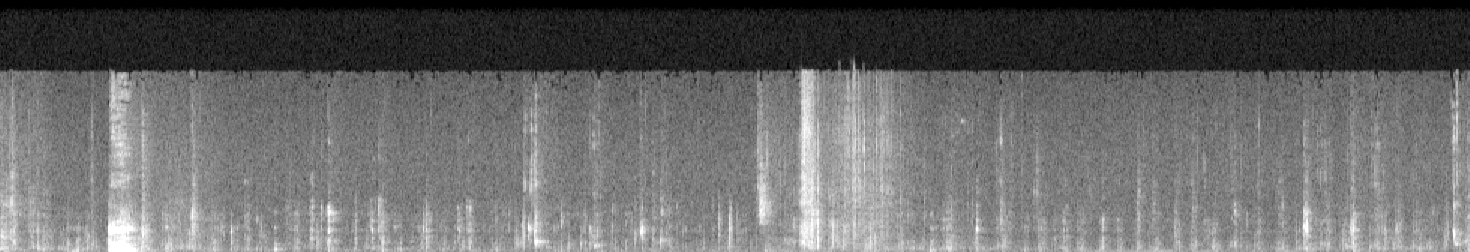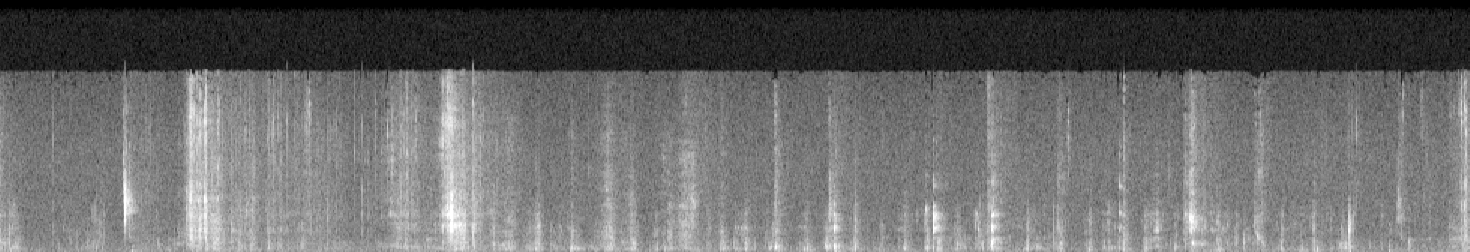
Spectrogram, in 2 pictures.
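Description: Close-miked eating: irregular crisp crunches from biting and chewing a flaky Korean red bean pancake (hotteok), the loudest bite about a second in.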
